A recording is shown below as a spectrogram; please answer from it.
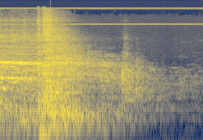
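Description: Dramatic soundtrack music played over a hall's speakers, ending in a heavy booming hit about a second in that rings out and fades away over the next two seconds, leaving quiet room tone.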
